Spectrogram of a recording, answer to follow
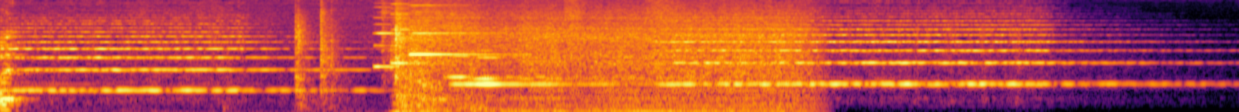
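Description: Background music with sustained tones. About one and a half seconds in there is a click, then about two seconds of a front-loading washing machine starting up, a noisy rush over a low hum, which cuts off suddenly.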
